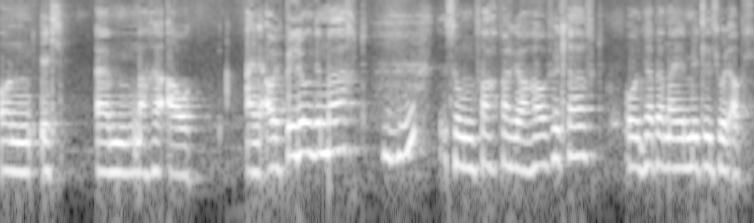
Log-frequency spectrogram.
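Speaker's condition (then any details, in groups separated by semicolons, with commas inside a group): Down syndrome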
